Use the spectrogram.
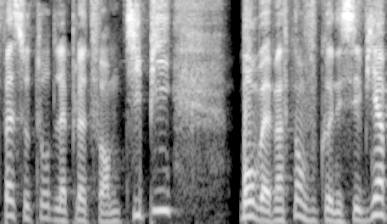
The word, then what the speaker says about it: Tipeee: C'est ce qui se passe autour de la plateforme Tipeee.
